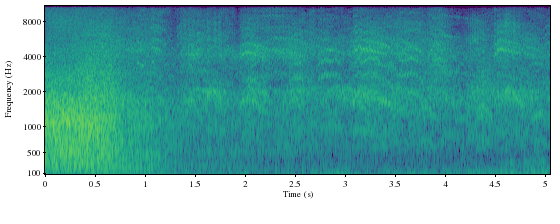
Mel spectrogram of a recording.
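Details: Black-headed gull calls in a breeding colony on Texel in 2017, where a large chick is present; a loud harsh burst opens, then repeated short, rising-falling nasal squeals with colony noise behind.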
